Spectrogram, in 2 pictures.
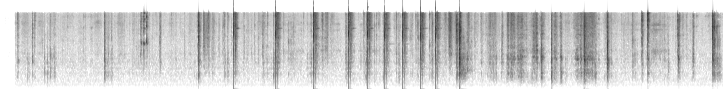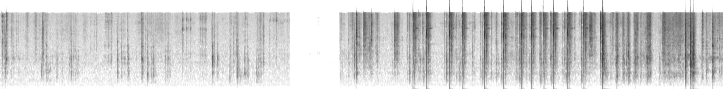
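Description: Pallet-wood slats knocking and clacking together as they are handled and fitted onto a wooden crate: a quick, irregular run of sharp taps and clicks, broken by about a second of silence two-thirds of the way through.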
